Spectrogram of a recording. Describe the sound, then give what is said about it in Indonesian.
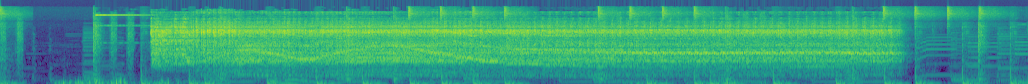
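A motorcycle engine runs loudly for several seconds, a rhythmic low putter under a harsh roaring drone whose pitch rises and dips as it revs, then cuts off abruptly. “coba kalau bunyi ini bunyi motor”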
